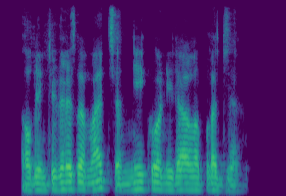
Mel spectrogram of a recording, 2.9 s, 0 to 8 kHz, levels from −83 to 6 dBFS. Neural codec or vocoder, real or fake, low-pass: codec, 44.1 kHz, 7.8 kbps, Pupu-Codec; fake; 7.2 kHz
